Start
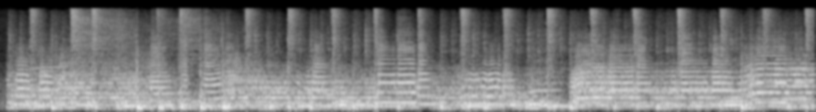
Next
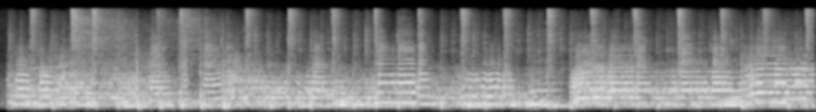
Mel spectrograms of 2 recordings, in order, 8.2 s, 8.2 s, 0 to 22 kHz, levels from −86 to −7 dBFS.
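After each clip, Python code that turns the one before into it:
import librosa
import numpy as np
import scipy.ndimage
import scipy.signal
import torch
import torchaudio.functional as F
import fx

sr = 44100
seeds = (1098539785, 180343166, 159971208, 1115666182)

y = scipy.signal.sosfilt(scipy.signal.butter(4, 240.0, 'highpass', fs=sr, output='sos'), x)
y = y * librosa.db_to_amplitude(3.0)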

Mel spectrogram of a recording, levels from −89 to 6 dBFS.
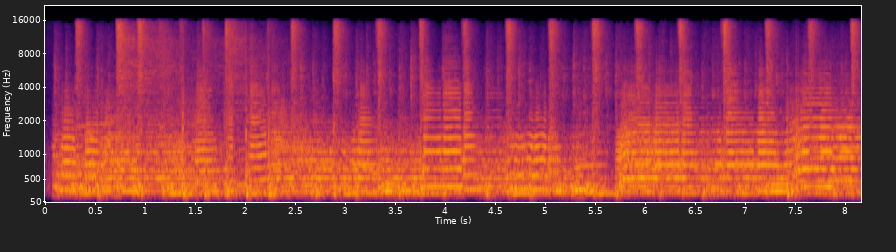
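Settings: y = x + 10.0 ** (-15.0 / 20.0) * np.pad(x, (int(417 * sr / 1000.0), 0))[:len(x)]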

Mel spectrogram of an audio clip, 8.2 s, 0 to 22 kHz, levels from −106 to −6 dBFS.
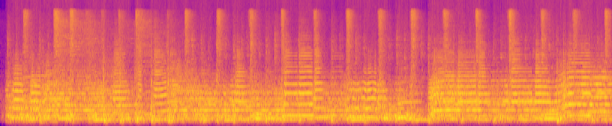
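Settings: y = fx.quant_companded(x, sr, bits=6)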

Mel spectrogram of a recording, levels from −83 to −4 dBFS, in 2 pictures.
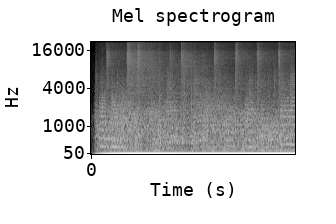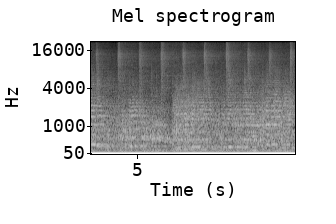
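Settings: y = np.abs(x)
y = fx.rev_schroeder(y, sr, rt60_s=2.3, comb_ms=30, drr_db=2.0)
y = y * librosa.db_to_amplitude(-7.5)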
